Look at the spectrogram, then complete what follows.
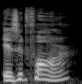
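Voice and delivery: high, eager American lady; eager tourist's question. A narrator's reading. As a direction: ask keenly, pitched well up. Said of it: "said the fair American eagerly".

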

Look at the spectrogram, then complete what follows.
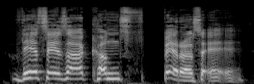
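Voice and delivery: high, loud, drawn-out declaration; melodramatic, high-pitched accusation; dramatic outrage. A narrator's reading. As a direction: proclaim it theatrically. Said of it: "said Missus Beverton dramatically".

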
